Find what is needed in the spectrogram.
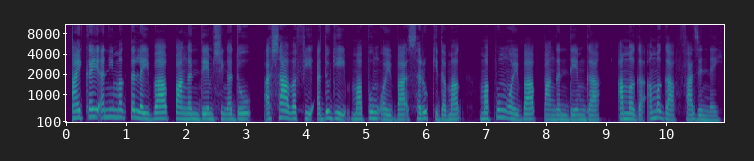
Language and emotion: Manipuri, neutral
